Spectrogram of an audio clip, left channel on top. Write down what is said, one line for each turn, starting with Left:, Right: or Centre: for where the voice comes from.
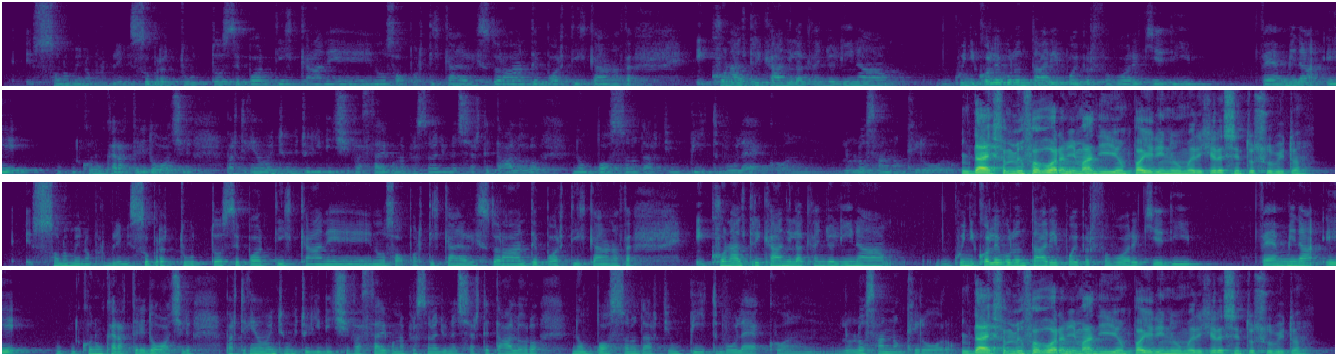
Right: sono meno problemi, soprattutto se porti il cane, non lo so, porti il cane al ristorante, porti il cane a una festa, e con altri cani la cagnolina, quindi con le volontarie poi per favore chiedi femmina e con un carattere docile, a parte che nel momento in cui tu gli dici va a stare con una persona di una certa età, loro non possono darti un pitbull, ecco, lo sanno anche loro.
Left: Dai, fammi un favore, mi mandi un paio di numeri che le sento subito.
